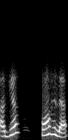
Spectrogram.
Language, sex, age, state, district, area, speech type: Odia, female, 18-30, Odisha, Kendrapara, urban, conversation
